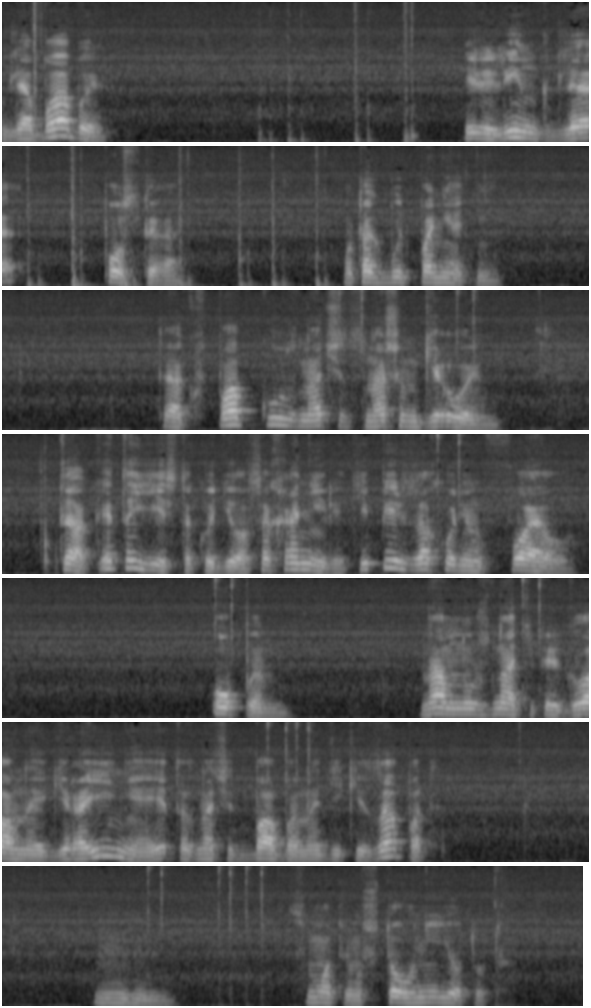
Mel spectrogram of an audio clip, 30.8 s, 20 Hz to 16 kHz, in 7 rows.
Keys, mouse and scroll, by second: 16.6-19.5 drag.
